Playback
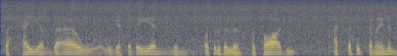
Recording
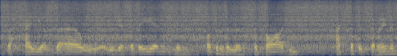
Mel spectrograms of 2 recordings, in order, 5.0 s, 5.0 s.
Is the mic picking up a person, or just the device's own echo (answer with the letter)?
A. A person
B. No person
B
